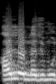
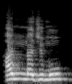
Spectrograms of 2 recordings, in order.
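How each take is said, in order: First: The 'l' of 'al' is clearly pronounced. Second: The 'l' is silent; the 'n' is doubled. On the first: The speaker calls it wrong. "अल नजमू नहीं बोल रहे हैं" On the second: The speaker calls it right. "लाम प्रोनाउंस नहीं"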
